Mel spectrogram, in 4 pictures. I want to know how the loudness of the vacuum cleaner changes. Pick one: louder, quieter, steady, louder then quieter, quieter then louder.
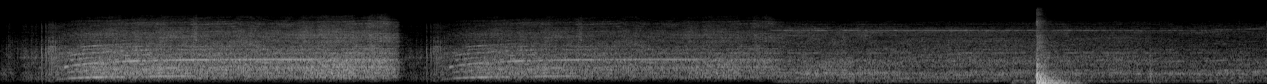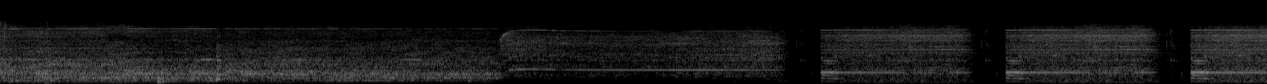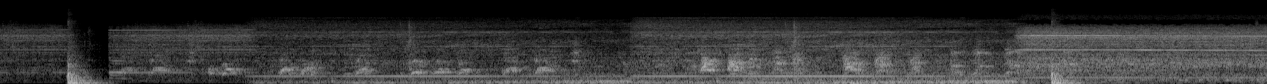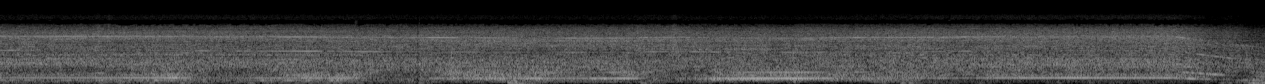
quieter then louder.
